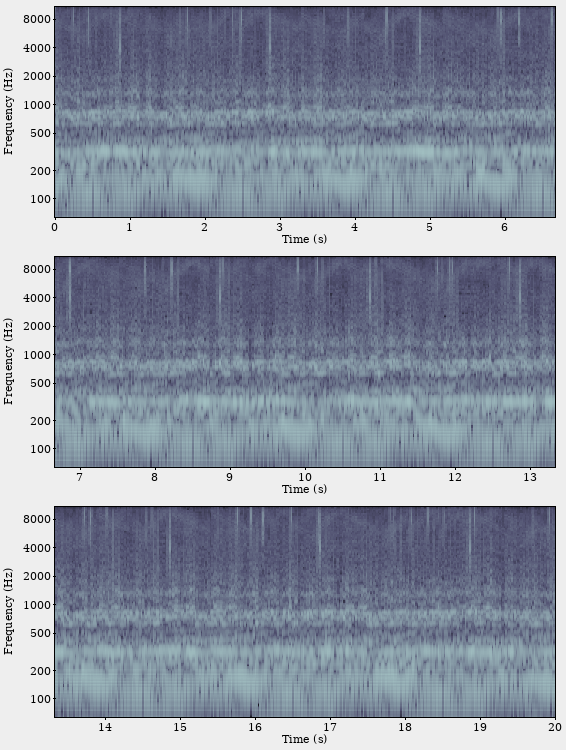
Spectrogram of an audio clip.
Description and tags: A droning sound made from a Rhodes into a looper pedal into a granular plugin I made. It includes loop points to loop properly.
ambient, delay, granular, loop, noise, weird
